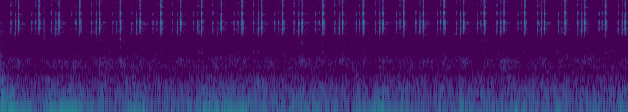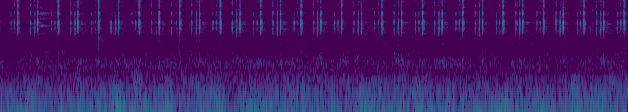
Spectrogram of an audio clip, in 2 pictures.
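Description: An old wind-up watch, held to the ear, ticking; the watch runs five minutes slow a day. A fast, continuous run of small, crisp, high clicks, several per second, with no voices and only a faint low hum underneath.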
